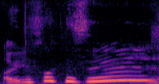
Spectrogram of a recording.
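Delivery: high, sharp shocked question; shocked disbelief. Real, not acted. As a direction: blurt it out in disbelief. Shocked by friend's admission.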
